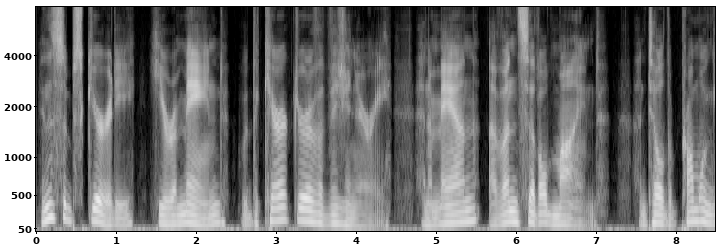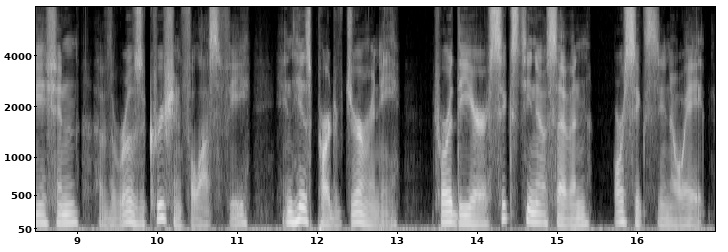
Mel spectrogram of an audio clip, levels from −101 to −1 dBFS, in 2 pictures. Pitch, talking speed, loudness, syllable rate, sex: 115 Hz, 140 wpm, -20 LUFS, 4.6 syllables/s, male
